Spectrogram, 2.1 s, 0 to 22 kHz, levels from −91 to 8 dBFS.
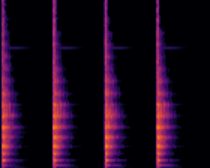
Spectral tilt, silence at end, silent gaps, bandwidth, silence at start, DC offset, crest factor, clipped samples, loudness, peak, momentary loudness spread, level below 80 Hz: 3.5 dB/octave; 0.45 s; 0.43-0.53 s, 0.94-1.02 s, 1.43-1.56 s; over 20 kHz; 0 s; under 0.1%; 22 dB; under 0.1%; -21 LUFS; -2 dBFS; 7 LU; -72 dBFS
